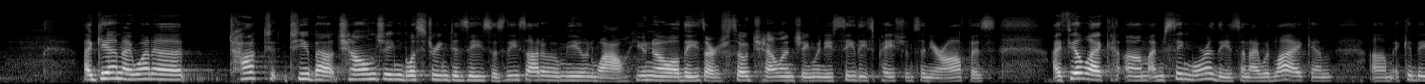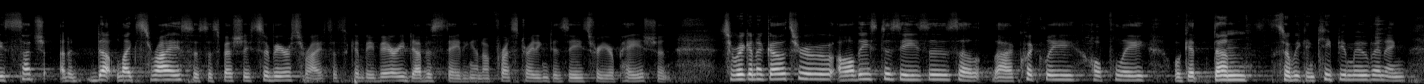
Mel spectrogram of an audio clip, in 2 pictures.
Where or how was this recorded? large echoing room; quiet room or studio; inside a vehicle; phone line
large echoing room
